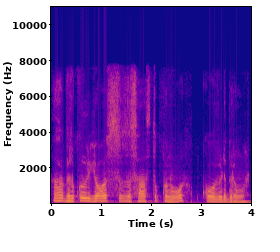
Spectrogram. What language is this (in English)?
Kashmiri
